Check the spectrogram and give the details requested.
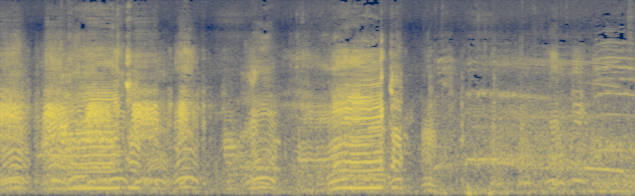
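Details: Group of seven African geese kept on a waterbird farm in Greece: bursts of harsh, trumpeting honks from several birds, fading after four seconds into quieter murmured calls and background noise.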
